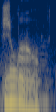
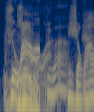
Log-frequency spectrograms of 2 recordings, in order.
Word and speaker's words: João: João. – João.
